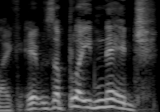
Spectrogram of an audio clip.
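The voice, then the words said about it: Mock British accent. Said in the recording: “you said it with a British accent”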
